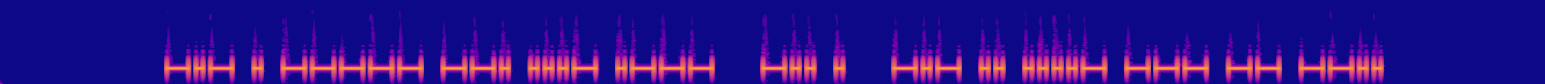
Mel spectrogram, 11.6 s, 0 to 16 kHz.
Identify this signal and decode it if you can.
Morse code, heard as a keyed tone, about 22 wpm, 700 Hz. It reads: KE0GVJ DE KI4OMZ
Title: USA Callsign DE Callsign 22wpm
